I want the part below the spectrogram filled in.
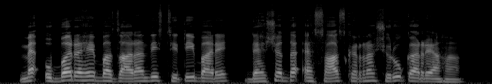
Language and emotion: Punjabi, fearful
